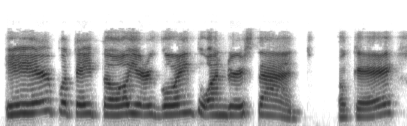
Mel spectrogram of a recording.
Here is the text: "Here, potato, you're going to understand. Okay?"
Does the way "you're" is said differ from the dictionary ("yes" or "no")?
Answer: no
